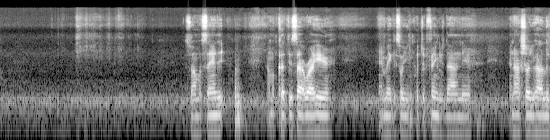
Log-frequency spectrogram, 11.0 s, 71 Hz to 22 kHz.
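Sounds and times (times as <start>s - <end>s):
low steady hum: 0.0s - 11.0s
faint rustle of wood handled: 1.0s - 3.0s, 10.5s - 11.0s.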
